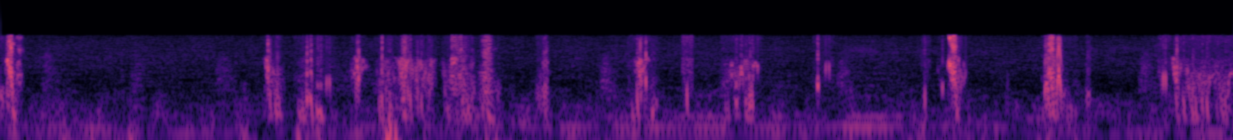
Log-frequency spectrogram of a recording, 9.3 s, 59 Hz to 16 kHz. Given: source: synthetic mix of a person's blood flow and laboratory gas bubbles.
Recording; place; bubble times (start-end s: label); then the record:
Doppler ultrasound of blood flow; subclavian vein
0.00-0.17 s: bubbles
1.97-2.14 s: bubbles
2.20-2.50 s: bubbles
2.62-2.76 s: bubbles
2.80-3.27 s: bubbles
3.30-3.75 s: bubbles
4.01-4.12 s: bubbles
4.70-4.94 s: bubbles
5.11-5.19 s: bubbles
5.40-5.71 s: bubbles
6.09-6.25 s: bubbles
6.91-6.97 s: bubbles
7.02-7.24 s: bubbles
7.80-8.08 s: bubbles
8.13-8.18 s: bubbles
8.68-9.26 s: bubbles
From the record:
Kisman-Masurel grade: 242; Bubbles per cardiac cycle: several, 3 to 8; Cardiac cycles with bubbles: 100%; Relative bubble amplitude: moderate (0.250 to 0.450); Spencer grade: 3 (all of the cardiac periods contain showers or single bubble signals, but not dominating or overriding the cardiac motion signals); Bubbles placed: anywhere in the cardiac cycle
